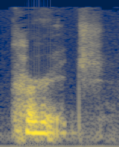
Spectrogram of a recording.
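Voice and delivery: a breathed, voiceless whisper. Real, not acted. Pastor's last whispered encouragement to the congregation, whisper. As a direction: let it barely escape. Final echo before prayer.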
